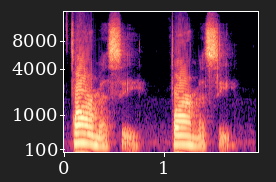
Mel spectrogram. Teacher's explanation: the stress has to be on the far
